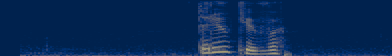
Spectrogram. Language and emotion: Russian, neutral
